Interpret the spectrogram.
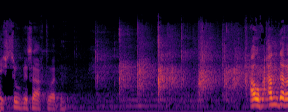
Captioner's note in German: Beifall AfD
